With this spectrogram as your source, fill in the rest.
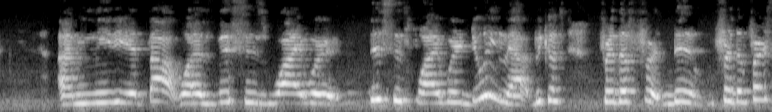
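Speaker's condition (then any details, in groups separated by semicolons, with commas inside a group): Cerebral palsy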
